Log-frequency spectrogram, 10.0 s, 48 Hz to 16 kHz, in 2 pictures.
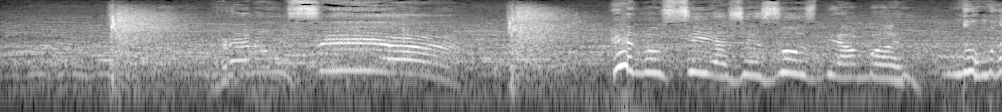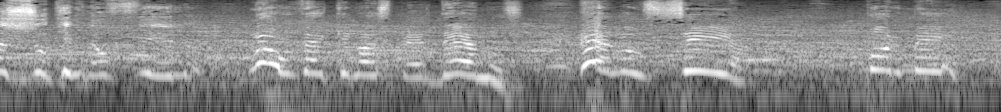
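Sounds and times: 
whip cracks: 0.6 - 1.0, 2.5 - 2.9
strained voices crying out: 1.0 - 10.0
speech: 3.0 - 9.9.

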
